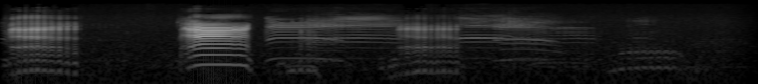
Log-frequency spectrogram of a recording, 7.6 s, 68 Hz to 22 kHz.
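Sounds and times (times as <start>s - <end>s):
sheep in a corral on the Altiplano: 0.0s - 7.5s.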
